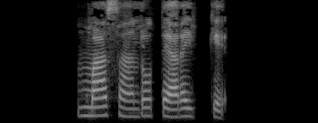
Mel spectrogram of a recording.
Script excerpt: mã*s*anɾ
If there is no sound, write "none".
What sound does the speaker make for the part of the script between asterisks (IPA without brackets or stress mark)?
s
